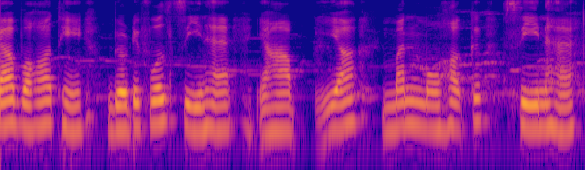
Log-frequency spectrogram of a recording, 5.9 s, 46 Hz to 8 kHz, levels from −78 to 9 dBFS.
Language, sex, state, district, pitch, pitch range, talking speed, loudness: Hindi, female, Bihar, Gaya, 170 Hz, 160-185 Hz, 125 wpm, -21 LUFS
